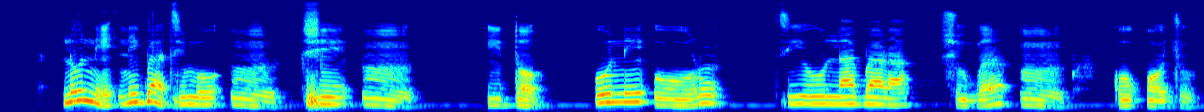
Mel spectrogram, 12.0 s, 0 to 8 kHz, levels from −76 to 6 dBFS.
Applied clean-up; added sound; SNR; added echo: none; none; none; reverberation time 0.2 s.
